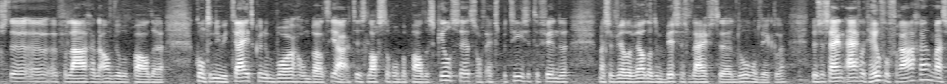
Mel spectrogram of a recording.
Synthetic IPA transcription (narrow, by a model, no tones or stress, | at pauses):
stəvəɹlaːχədəɑndəʋɪlˠbəpaːlˠdə | kɔntinyitʰɛjtkɵnənbɔɹχənɔmdɑtjaə̰tɪslɑstəχɔmbəpaːlˠdəskɪlˠsɛtsɔfɛ̰kspɛɹtʰiːzətəvɪndən | maːɹzəʋɪlənʋɛlˠdɑtɦənbɪsnɪzblɛjftdʊːrɔntʋɪkələn | dɵs̬ɛɹzɛjnʔɛjχəntləkɦɪːlˠvɪːlˠvraːχəmaːɹ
